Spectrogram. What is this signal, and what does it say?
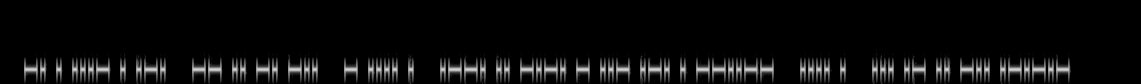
Morse code, heard as a keyed tone, about 32 wpm, 700 Hz. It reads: NEVER MIND THE PICTURE, HE SAID.
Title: Sentences from Top 1000 Words - Review Part 1 - 30wpm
